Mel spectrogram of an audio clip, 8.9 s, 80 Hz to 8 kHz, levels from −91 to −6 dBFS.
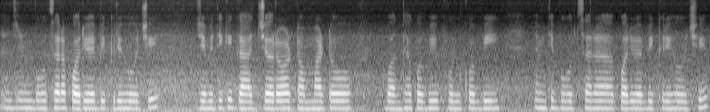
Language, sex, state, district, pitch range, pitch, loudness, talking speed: Odia, female, Odisha, Khordha, 190-195 Hz, 190 Hz, -18 LUFS, 140 wpm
